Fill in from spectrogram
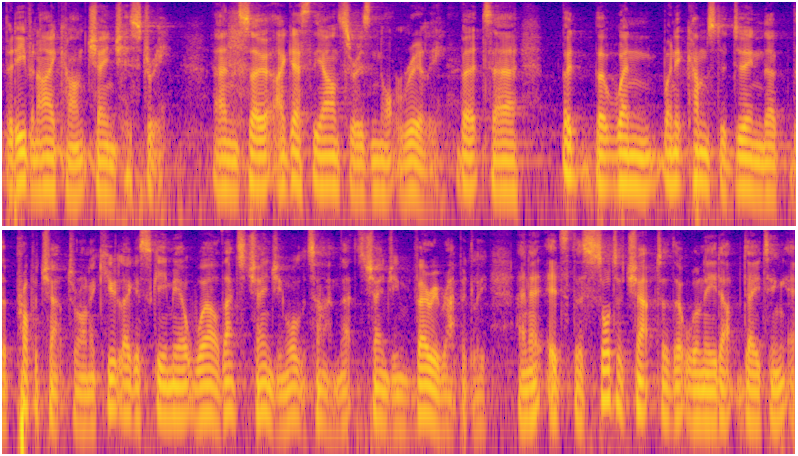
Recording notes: ESVS2023. Was recorded live during the session!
